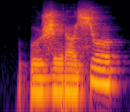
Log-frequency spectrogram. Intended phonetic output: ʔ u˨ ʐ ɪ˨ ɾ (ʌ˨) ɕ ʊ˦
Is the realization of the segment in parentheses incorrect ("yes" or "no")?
no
